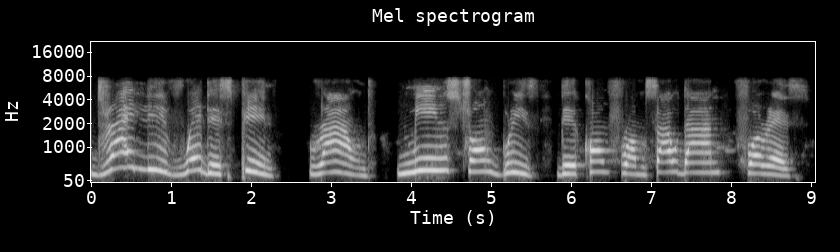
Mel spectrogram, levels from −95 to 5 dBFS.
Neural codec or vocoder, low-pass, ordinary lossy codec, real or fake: none; 7.2 kHz; Opus, 16 kbps; real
